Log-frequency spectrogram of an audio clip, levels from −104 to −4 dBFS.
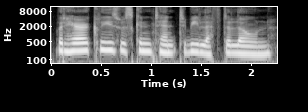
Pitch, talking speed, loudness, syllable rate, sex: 200 Hz, 210 wpm, -18 LUFS, 6.0 syllables/s, female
